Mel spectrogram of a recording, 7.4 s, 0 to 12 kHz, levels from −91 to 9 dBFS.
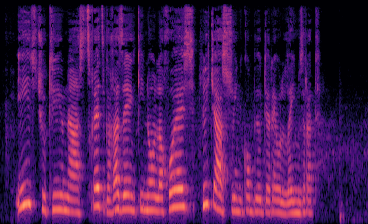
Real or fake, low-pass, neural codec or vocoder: fake; 10.8 kHz; codec, 24 kHz, 0.9 kbps, WavTokenizer, medium speech release version 2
